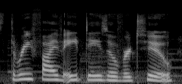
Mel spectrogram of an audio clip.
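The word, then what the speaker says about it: 358/2 Days: Next up is Kingdom Hearts 358 Days Over 2, which yes, is pronounced just like that.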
